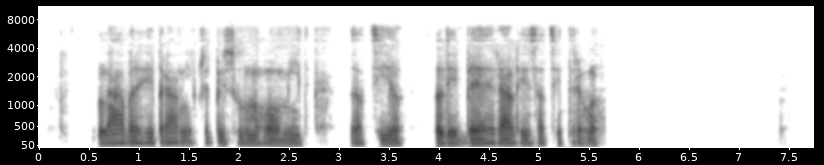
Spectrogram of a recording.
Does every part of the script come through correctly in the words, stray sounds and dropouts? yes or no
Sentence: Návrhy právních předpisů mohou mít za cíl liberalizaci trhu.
yes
